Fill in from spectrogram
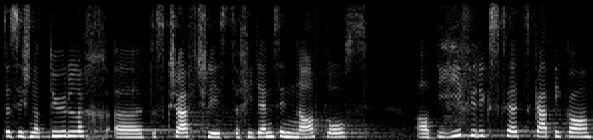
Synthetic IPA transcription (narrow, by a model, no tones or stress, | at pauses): d̥ɑsɪʃnɑt̪yːɾləχɛd̥ɑskʃæftʃliːstsɪχidɛmsɪnːɑːtloːs | ʔɑd̥iiːfyːɾiksksɛt͡skæb̥iɡɑː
